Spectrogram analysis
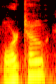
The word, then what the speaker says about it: Horno: to cook on it's called a Orto, spelled with a H.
